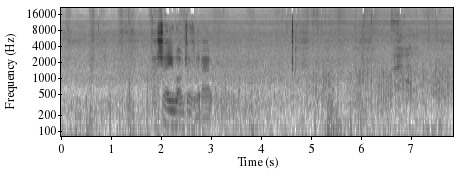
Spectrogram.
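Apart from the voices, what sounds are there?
wind blowing into microphone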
